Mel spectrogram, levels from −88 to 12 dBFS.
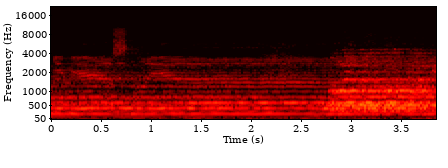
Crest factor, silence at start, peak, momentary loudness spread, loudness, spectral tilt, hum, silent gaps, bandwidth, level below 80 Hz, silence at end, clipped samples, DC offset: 16 dB; 0 s; -24 dBFS; 11 LU; -42 LUFS; -6 dB/octave; none; none; 12 kHz; -76 dBFS; 0 s; under 0.1%; under 0.1%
